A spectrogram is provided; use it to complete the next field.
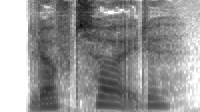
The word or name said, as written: loftshøjde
